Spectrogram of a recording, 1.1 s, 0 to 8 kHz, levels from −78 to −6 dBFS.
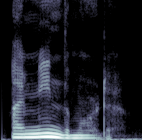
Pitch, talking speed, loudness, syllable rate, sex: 170 Hz, 225 wpm, -12 LUFS, 7.1 syllables/s, female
